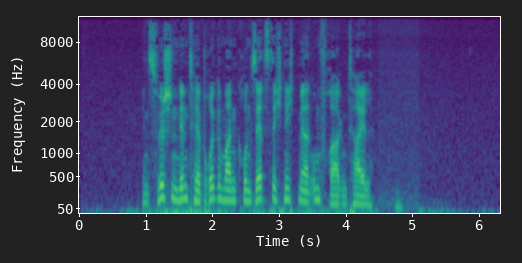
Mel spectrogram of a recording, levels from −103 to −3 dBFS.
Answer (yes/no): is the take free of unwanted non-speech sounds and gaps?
no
